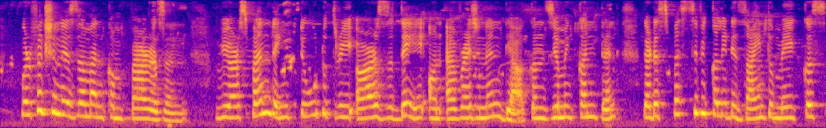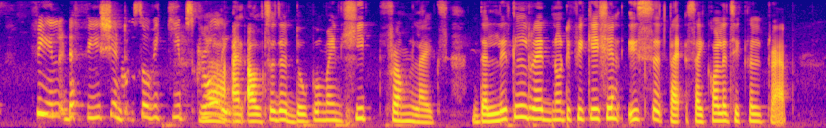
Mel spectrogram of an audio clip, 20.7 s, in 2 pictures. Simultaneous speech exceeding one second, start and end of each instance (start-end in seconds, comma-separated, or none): none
